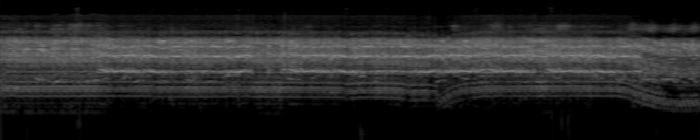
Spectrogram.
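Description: Tyres squeal as a sports car drifts.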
